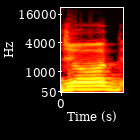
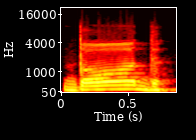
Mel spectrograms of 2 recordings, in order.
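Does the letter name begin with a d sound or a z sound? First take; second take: z sound; d sound. First: It begins with a z-like sound. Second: It begins with a plain d sound. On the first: "যদ যদ এইভাবে হবে না" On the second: "দদ দাল দিয়ে, হ্যাঁ, দদ এটাও পড়া যাবে না"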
